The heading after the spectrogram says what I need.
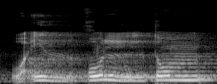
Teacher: تا کو آپ نے باریک پڑھنا ہے، میم ساکن کا اظہار ہے، جلدی پڑھیں گے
